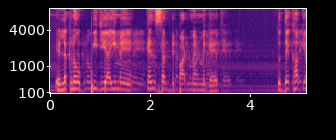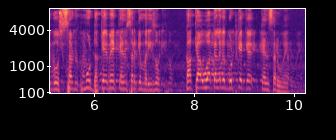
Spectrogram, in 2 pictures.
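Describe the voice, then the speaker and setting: A man with a high voice preaches a fervent sermon, swinging from quiet storytelling into loud shouting. A large crowd can be heard around him. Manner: impassioned, rising to shouting climaxes.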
